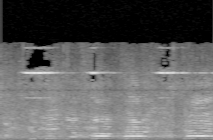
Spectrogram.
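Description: Voices talking and calling out, with a few drawn-out words, over the noise of passing street traffic.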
